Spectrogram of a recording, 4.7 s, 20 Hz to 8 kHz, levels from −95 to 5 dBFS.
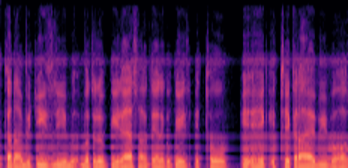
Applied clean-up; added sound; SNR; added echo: neural mask model RNNoise.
